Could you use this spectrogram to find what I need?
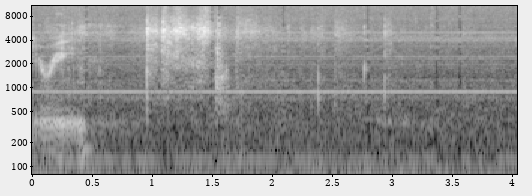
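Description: A page of a book is turned with a papery rustle.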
